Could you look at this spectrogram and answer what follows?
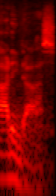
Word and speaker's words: Adidas: yeah and hence yeah the Germans pronounce it ADI dos here in America though I think we say Adidas but in any case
